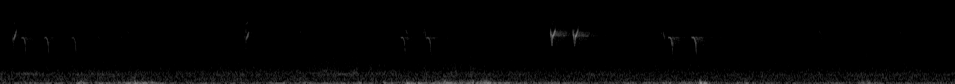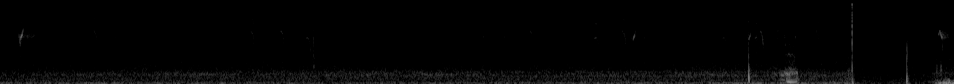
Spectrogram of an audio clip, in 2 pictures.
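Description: A pair of wild birds, one on a mist net wire and the other up in a tree, give short, high chirps at scattered, irregular moments while someone tries to catch them, over a steady low rumble of background noise, with a few sharper clicks near the end.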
